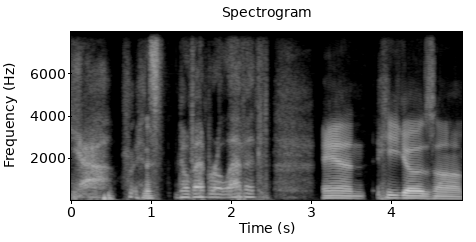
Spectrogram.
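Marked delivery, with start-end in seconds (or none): 0.0-2.5 soft, hushed, barely voiced whisper. Retelling answering a phone call from a stand: imitating own whisper. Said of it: "whispering on my little flip phone".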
